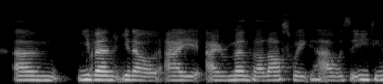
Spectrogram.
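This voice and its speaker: A woman speaks at medium pitch. Her intonation stays flat and monotone. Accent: Chinese. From China. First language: Chinese. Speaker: researcher. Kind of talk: webinar Q&A. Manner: halting, many fillers.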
